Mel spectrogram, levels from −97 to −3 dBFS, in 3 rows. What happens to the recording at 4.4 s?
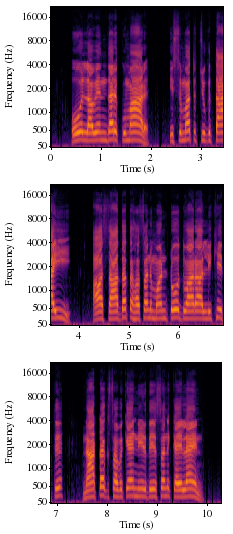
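Low bit depth without dither is present at 4.4 s, as it is throughout the speech. The samples were likely rounded to about 10 bits with no dither, so the error tracks the signal, leaving a grainy distortion roughly 45 dB down that grows gritty in quieter passages.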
